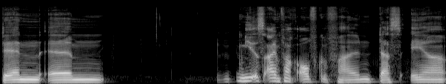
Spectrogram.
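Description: Recorded very cleanly over a silent background, the dry, close sound with no echo carries a very slow pace and ordinary pitch variation. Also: man. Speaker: satirist, author and actor. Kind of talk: casual chat.

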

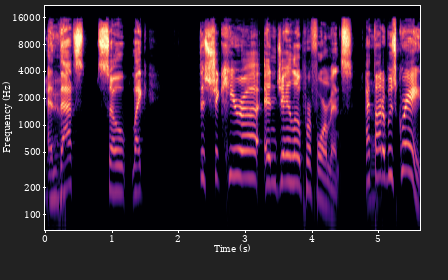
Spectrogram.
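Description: A man's raised, projected voice with an American accent, high pitched, bright and sharp, animated and playful, with very wide pitch swings at a fairly slow pace, dry with no echo over a quiet background. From Texas (San Antonio); Texas. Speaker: comedian. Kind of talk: casual chat. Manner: animated, playful. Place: studio. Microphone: studio mic.

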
